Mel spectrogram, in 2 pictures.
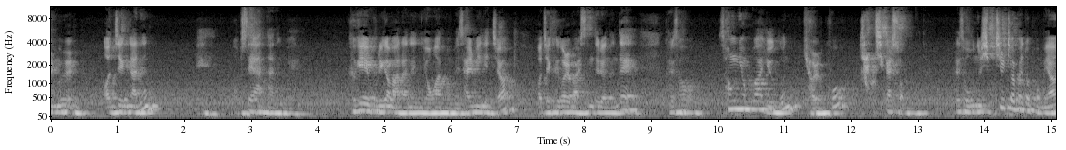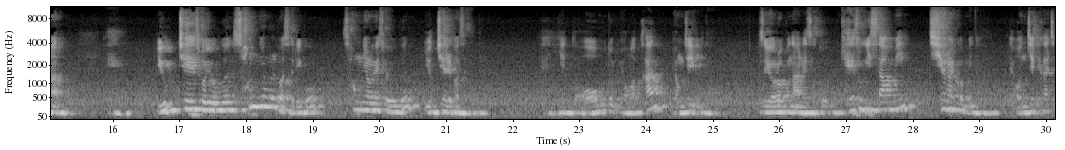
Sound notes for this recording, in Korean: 기계적 오류 인해, 음질이 떨어집니다.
